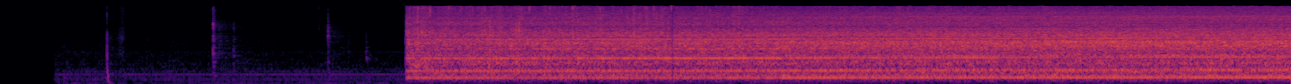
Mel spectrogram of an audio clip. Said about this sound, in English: I put the almonds into the blender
